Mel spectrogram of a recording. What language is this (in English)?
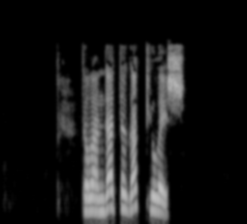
Mari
